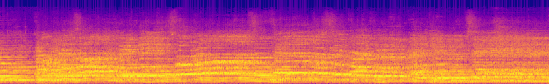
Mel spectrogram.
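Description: Church choir singing a sacred song with instrumental accompaniment, a new phrase beginning about a second in.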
